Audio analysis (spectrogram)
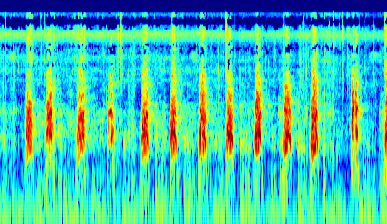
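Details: Male Shiba Inu named Kai hunting in rural surroundings, kept alongside a former stray: a steady run of about a dozen clipped, evenly spaced barks, nearly two per second.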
